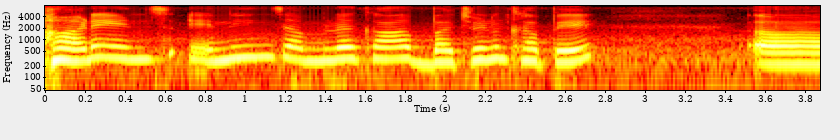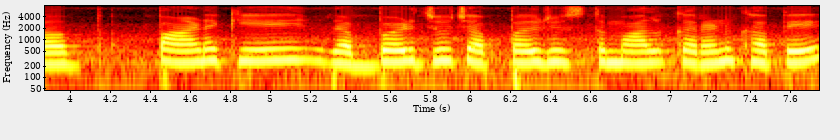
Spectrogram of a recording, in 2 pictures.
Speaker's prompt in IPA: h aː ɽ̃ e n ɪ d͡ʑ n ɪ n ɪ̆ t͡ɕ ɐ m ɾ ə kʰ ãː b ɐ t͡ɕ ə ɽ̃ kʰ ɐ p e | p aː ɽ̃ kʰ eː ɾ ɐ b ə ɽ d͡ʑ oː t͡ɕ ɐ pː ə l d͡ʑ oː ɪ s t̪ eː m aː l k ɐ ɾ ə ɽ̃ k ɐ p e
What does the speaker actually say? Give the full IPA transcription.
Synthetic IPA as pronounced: h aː ɽ̃ e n ɪ n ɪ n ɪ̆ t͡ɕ ɐ m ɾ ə kʰ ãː b ɐ t͡ɕ ə ɽ̃ kʰ ɐ p e | p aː ɽ̃ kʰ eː ɾ ɐ b ə ɽ d͡ʑ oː t͡ɕ ɐ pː ə l d͡ʑ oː ɪ s t̪ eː m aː l k ɐ ɾ ə ɽ̃ kʰ ɐ p e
